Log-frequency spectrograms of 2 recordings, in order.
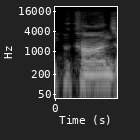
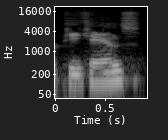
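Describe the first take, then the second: First: "pecans" said puh-KAHNS; rejected pronunciation. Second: "pecans" said PEE-kanz; other rejected pronunciation. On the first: Host shows what the family avoids, "pecans" as puh-KAHNS. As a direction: stress the second syllable of "pecans", puh-KAHNS. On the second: Host shows another avoided way, "pecans" as PEE-kanz. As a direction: say "pecans" as PEE, then cans. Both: Shown as a demonstration. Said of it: "We don't see pecans or pecans".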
